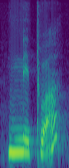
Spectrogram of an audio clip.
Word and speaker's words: nettoies: Donc, je peux dire je nettoie, tu nettoies, avec S à la fin. Les E n'a pas d'accent, il est muet, par conséquent le S également.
